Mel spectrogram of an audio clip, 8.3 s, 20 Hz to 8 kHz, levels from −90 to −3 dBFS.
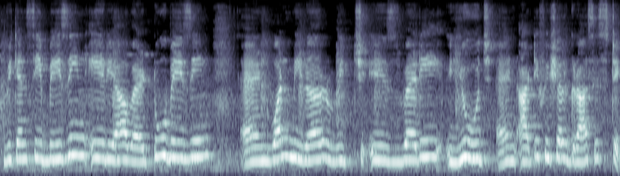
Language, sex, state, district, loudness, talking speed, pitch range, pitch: English, female, Gujarat, Valsad, -16 LUFS, 145 wpm, 205-245 Hz, 225 Hz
